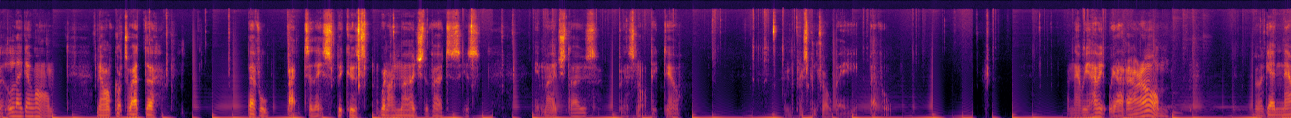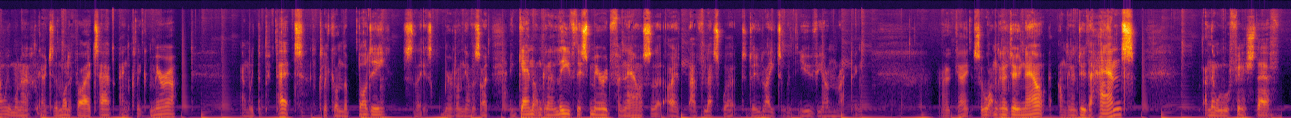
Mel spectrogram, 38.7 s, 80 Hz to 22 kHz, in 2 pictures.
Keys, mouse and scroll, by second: 0.1 middle click, 0.8 scroll up 3, 1.5-1.8 shift+middle drag, 2.1 click, 2.5 Tab, 3.0 click, 3.4 Tab, 3.7-4.3 scroll up 3, 4.4 shift+middle click, 4.9 shift+click, 5.4 2, 6.3 alt+click, 8.3 alt+shift+click, 9.4 alt+shift+click, 10.7 alt+shift+click, 11.9 ctrl+b, 14.4 shift+right click, 14.8 Tab, 15.1 scroll down 5, 15.6 a, 15.8 a, 16.0-18.4 middle drag, 18.9 click, 20.2-21.5 drag, 23.5 click, 25.7-26.7 middle drag, 28.9 scroll down 4, 29.3-33.0 middle drag, 33.9 click, 34.4 middle click, 35.4-35.8 middle drag, 36.1-36.6 middle drag, 37.1-37.4 middle drag, 37.5 scroll up 2.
